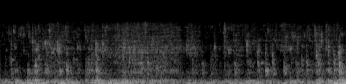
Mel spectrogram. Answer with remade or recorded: recorded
